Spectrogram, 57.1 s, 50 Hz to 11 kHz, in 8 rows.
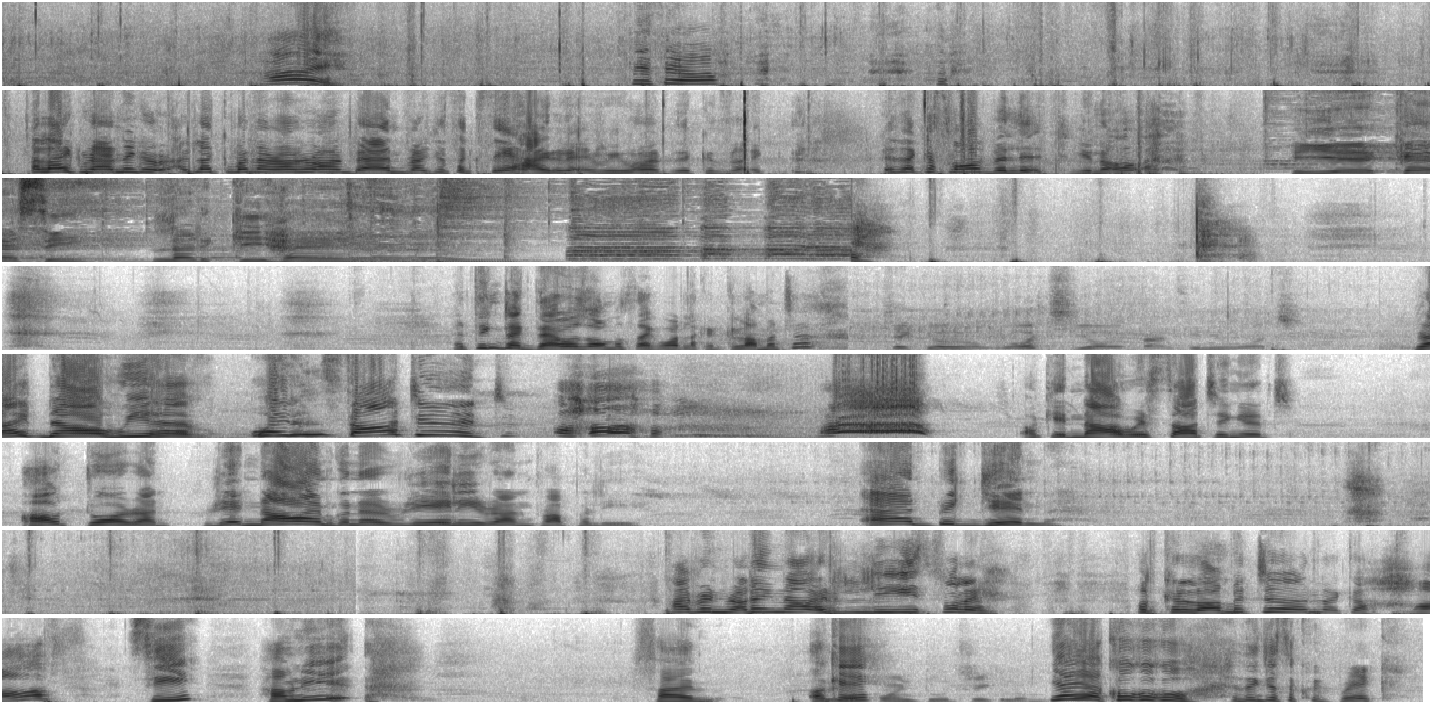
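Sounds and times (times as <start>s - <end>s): low thumps: 0.0s - 13.4s, 18.8s - 20.0s, 42.4s - 50.4s
runner breathing heavily: 0.0s - 13.4s, 18.6s - 23.3s, 42.3s - 51.2s.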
